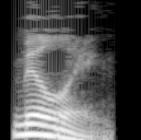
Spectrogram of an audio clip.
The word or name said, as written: milling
